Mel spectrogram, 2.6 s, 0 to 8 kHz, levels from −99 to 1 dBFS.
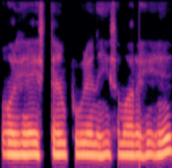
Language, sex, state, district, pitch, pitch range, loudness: Hindi, male, Uttar Pradesh, Budaun, 165 Hz, 160-165 Hz, -18 LUFS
